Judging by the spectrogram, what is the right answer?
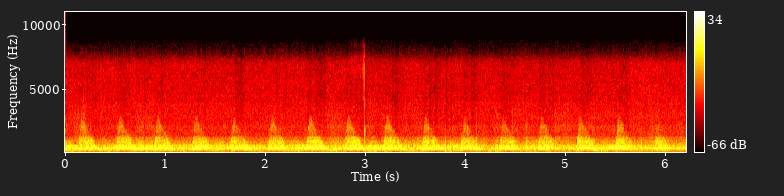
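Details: Rapid, regular whooshing pulses over steady hiss at about 150 beats a minute: a fetal heartbeat heard on Doppler.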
